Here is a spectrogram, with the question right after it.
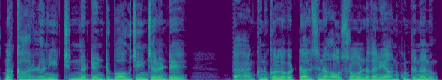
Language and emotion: Telugu, fearful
